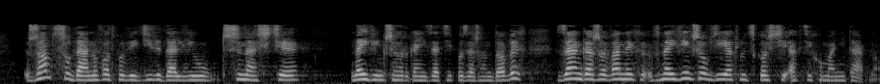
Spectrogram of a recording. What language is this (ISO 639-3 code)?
pol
